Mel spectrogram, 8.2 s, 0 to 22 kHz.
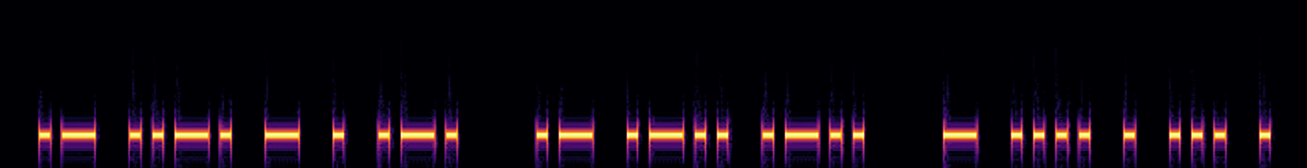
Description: Morse code, heard as a keyed tone, about 17 wpm, 700 Hz. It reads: AFTER ALL THESE
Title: Sentences from Top 1000 Words - Review Part 6 - 17wpm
